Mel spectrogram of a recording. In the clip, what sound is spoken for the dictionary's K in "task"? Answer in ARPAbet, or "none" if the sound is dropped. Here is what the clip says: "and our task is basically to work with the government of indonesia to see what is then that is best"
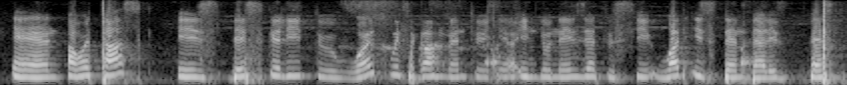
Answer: K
